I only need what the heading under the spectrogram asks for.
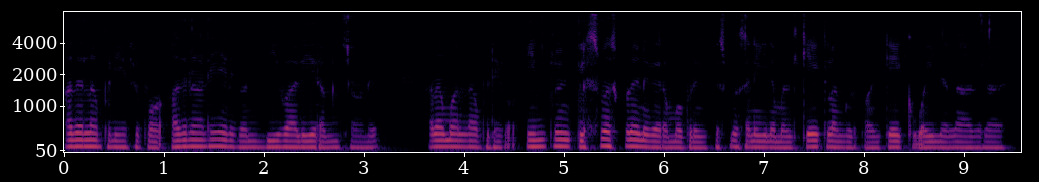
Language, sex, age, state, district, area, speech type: Tamil, male, 18-30, Tamil Nadu, Tiruppur, urban, spontaneous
